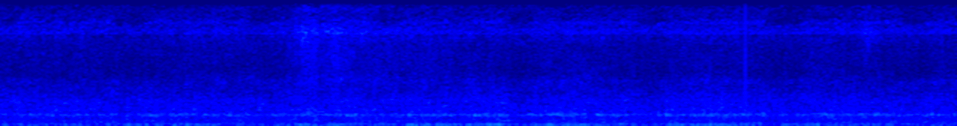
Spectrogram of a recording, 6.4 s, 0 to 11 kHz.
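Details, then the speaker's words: DIY pulse motor circuit run at 24 V instead of its 12 V system, with the transistor very hot despite a heat sink. It gives a steady, even high-pitched electrical hum with no rhythm change; cause unclear. "but yeah I would say that that oh it's I I can hear that it's like humming dude like a really high hum too"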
